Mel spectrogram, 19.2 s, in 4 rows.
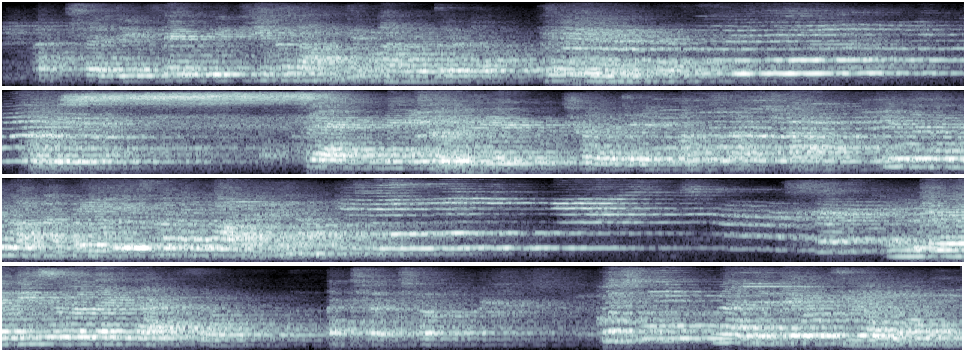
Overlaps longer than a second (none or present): none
